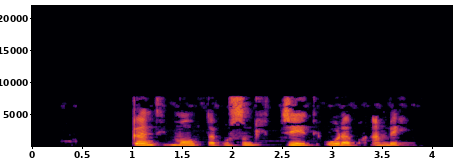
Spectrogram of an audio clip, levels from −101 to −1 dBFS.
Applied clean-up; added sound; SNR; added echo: none; none; none; none.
